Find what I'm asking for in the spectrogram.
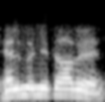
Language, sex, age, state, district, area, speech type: Bengali, male, 30-45, West Bengal, Howrah, urban, conversation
